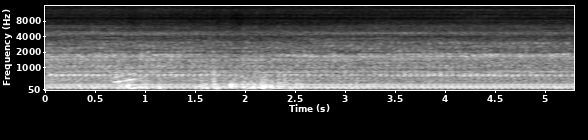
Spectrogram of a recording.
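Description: A launch's engine runs steadily on a river crossing, a continuous low drone and vibration filling the whole stretch, with a faint voice briefly over it.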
